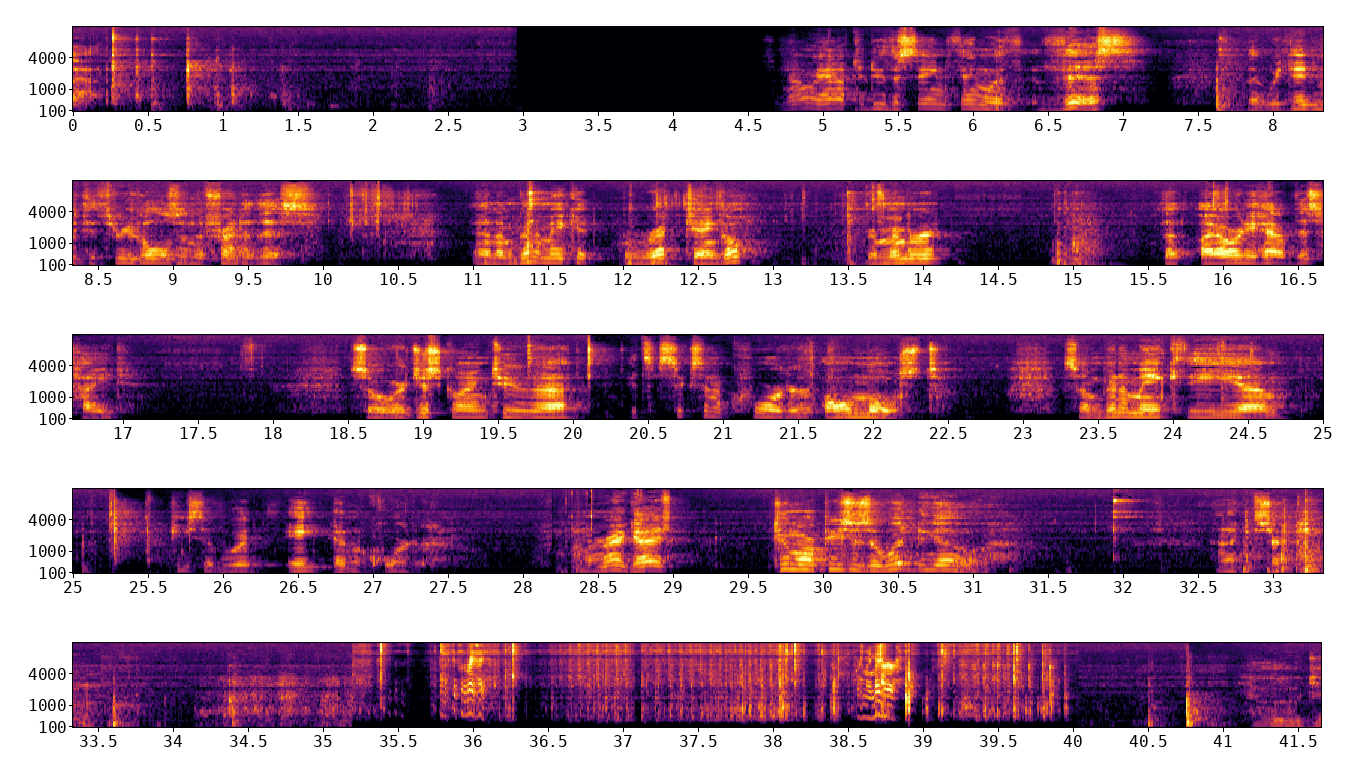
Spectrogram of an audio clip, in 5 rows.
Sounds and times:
Speech: 4.6 - 7.2, 7.8 - 10.0, 11.0 - 13.0, 13.6 - 14.2, 15.6 - 17.2, 18.5 - 22.6, 23.3 - 24.8, 25.6 - 27.6, 28.3 - 31.3, 32.6 - 33.6, 41.2 - 41.6.

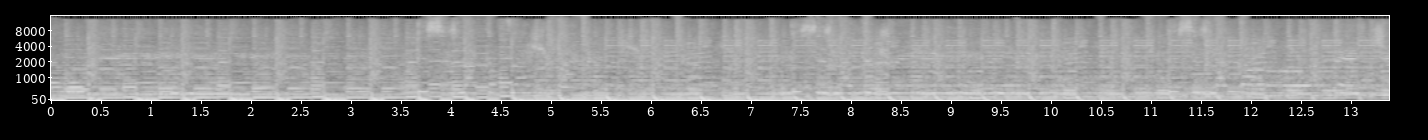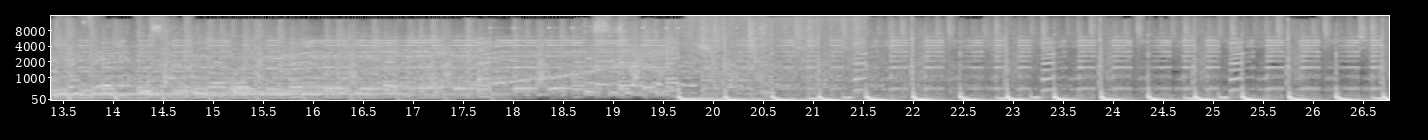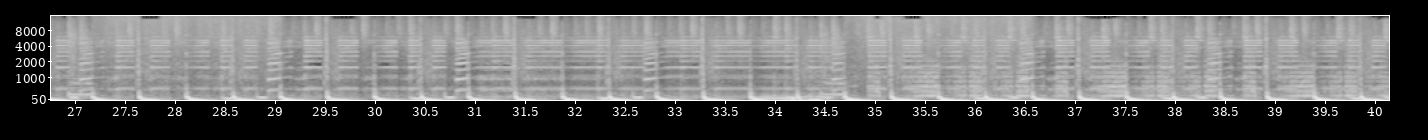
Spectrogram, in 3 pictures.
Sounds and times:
Electronic dance music: 0.0 - 40.1.

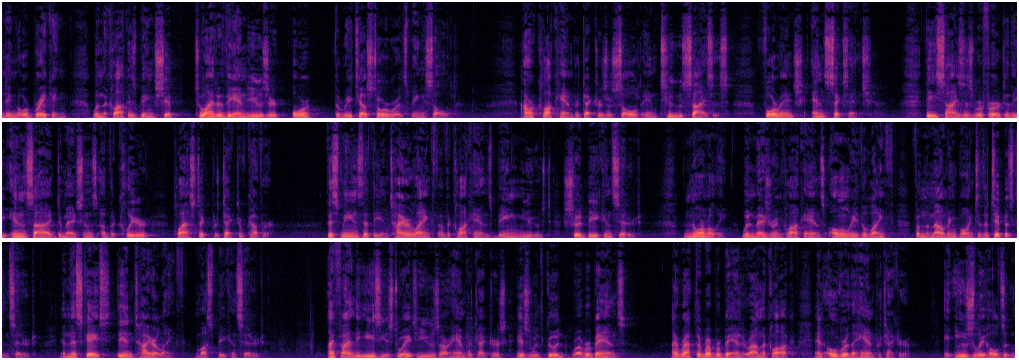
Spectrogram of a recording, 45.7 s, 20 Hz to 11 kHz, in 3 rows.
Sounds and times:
Speech: 0.0 - 6.9, 7.7 - 13.2, 13.8 - 19.4, 20.1 - 34.5, 35.3 - 39.9, 40.5 - 45.6.

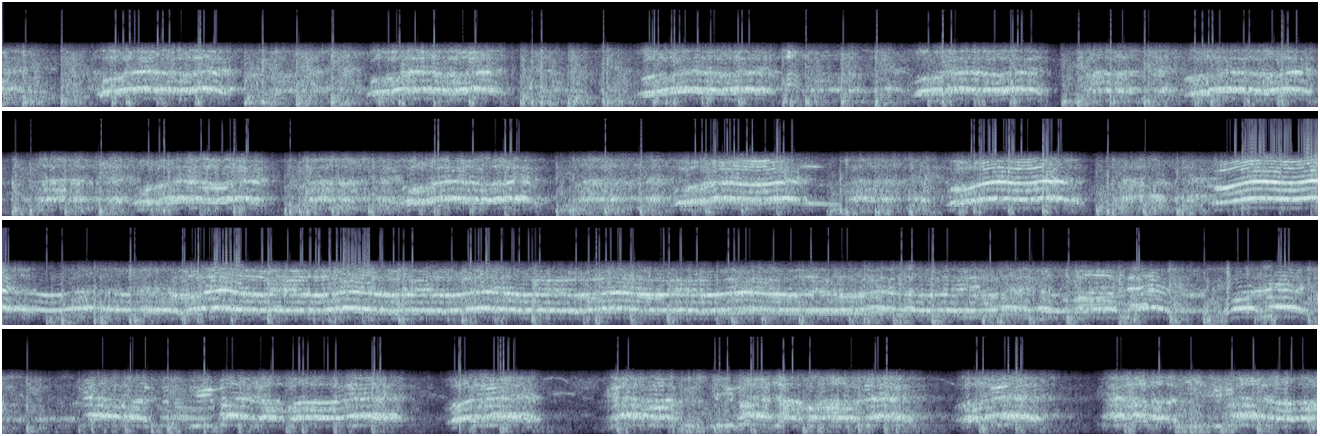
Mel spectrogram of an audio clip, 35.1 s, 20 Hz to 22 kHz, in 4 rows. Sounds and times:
Music: 0.0 - 35.0.

